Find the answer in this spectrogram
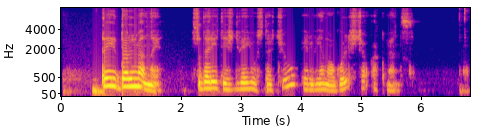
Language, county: Lithuanian, Šiauliai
